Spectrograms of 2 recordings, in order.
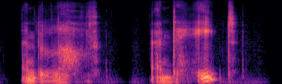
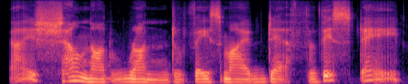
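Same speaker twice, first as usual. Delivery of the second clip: ordinary talk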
